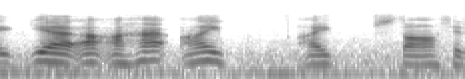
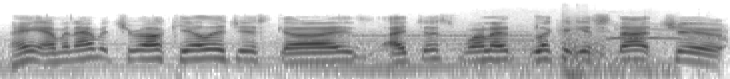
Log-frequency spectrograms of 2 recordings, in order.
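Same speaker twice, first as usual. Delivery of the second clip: mock friendly shout; 11 semitones higher, 12 dB louder than usual. Calls out to enemies playfully.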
